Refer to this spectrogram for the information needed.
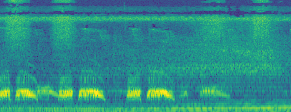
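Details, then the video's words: Spotted dove singing, offered to train and attract doves: a quick run of about eight hollow, slightly falling coos, roughly one per half second, trailing into a longer drawn-out final note over low background rumble. "Spotted Dove animal singing sound"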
